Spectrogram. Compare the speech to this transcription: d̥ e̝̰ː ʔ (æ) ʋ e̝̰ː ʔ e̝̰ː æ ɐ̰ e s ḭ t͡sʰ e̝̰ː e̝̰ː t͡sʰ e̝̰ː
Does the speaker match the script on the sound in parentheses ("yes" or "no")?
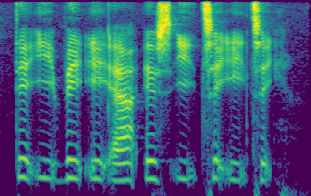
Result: no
